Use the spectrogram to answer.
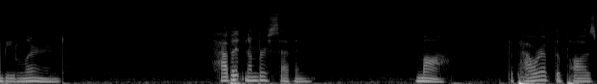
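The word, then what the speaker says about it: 間: In Japanese aesthetics, there's a concept called ma. Pronounced ma.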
